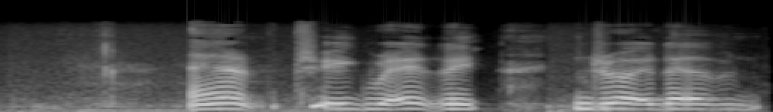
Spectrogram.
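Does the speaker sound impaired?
Yes: cerebral palsy; since birth, scooter for mobility through Medicare given about 15 years ago.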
